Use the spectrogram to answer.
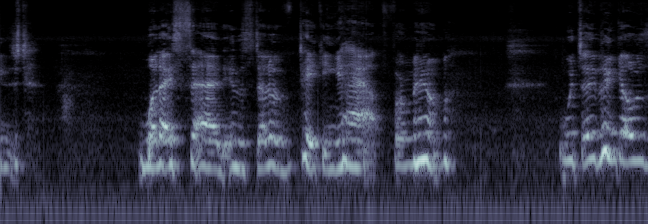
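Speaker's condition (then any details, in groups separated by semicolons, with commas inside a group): Multiple sclerosis; diagnosed at age 21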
